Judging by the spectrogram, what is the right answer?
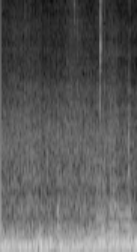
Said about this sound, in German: Jetzt möchte der große LKW von der Schlossquelle gerne vor mir einscheren. Das ist überhaupt gar kein Problem. Nichts tue ich lieber, als hinter LKW-Wagen herzufahren.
